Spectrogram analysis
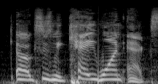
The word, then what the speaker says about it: K1X: They pronounce it, K1X, not L.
